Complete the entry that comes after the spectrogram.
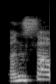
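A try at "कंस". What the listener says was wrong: it should not be Kamsa. It should be Kangs. Kangs. Not Kamsa. Kangs.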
